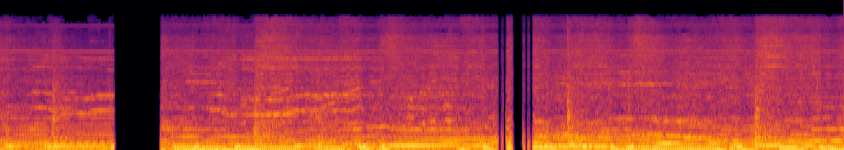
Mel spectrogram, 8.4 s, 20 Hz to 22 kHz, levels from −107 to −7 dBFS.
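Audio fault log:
1.13 to 1.63 s and 4.97 to 5.35 s, digital broadcast dropout: the receiver mutes after a 20 ms fade when frames go bad. The sound vanishes for about 0.46 s, then later breaks into short holes, the longest 96 ms. The waveform flatlines, and the spectrogram shows blank columns spanning all frequencies.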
